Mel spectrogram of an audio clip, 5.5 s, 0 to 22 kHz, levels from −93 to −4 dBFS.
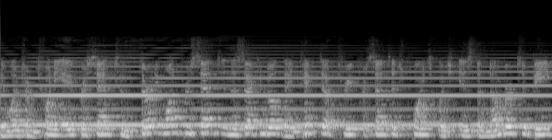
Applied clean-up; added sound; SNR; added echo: none; Wind instrument, woodwind instrument; 4 dB; reverberation time 0.8 s.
